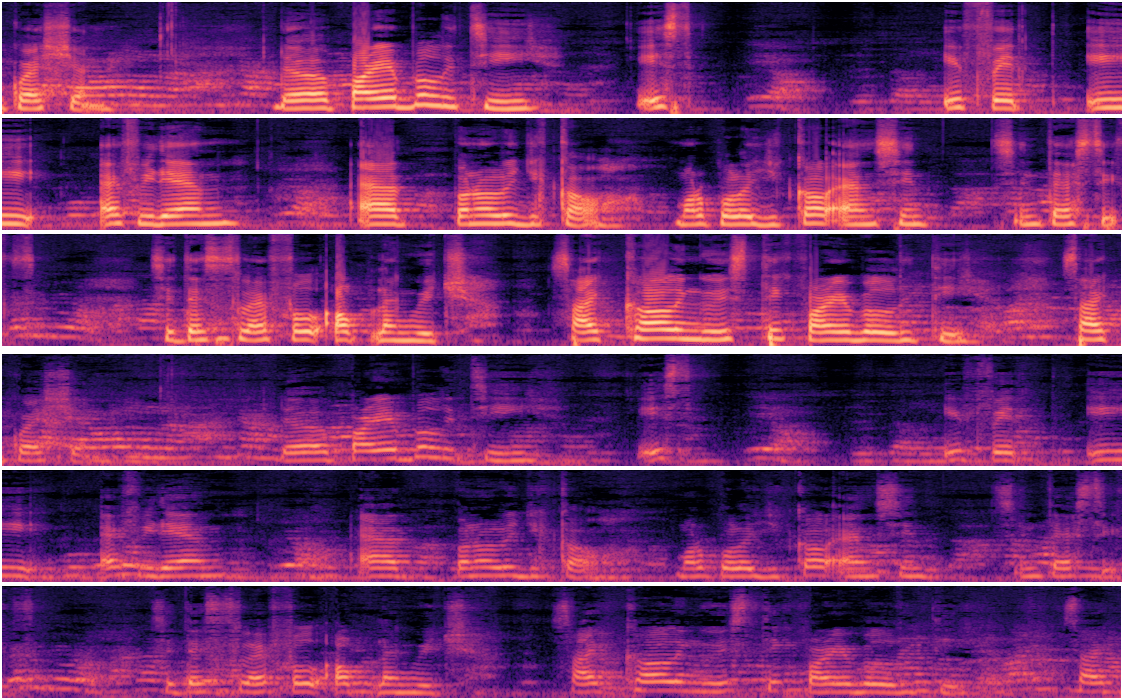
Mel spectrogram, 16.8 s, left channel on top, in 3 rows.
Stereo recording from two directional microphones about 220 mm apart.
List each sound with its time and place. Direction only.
0.0 s speech: 45° left (ahead or behind)
1.4 s speech: 45° left (ahead or behind)
4.7 s a woman's voice: 45° left (ahead or behind)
